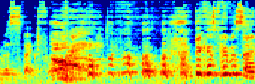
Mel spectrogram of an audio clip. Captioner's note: laughs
